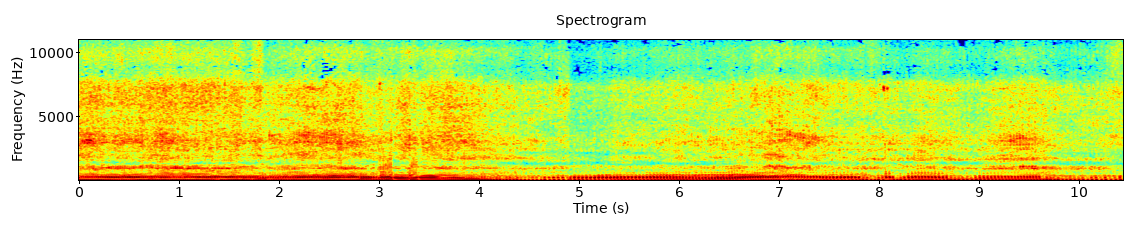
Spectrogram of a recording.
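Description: Suzuki DR-Z400E's single-cylinder four-stroke engine working under load off-road, revs rising and falling with the throttle, with a sharp drop and pick-up about three seconds in.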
